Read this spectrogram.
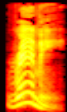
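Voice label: "ramie", British English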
